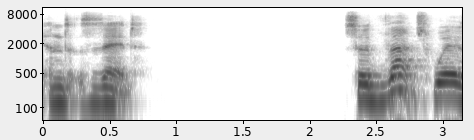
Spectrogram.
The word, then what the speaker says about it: zee: The reason why it's used in America is because Noah Webster, the American spelling reformer, wrote in his first dictionary It is pronounced Z.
